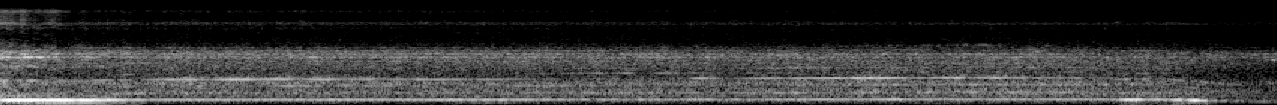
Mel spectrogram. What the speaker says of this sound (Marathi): हे बघा इथे आपण मिक्सर लावून घेतोय.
